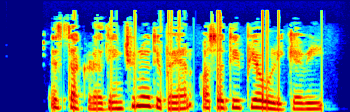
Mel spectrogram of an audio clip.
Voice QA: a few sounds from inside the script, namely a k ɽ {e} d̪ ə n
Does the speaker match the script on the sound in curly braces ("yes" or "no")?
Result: no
